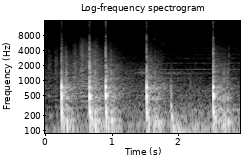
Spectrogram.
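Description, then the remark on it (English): Sharp, hollow knocks rap a shave-and-a-haircut pattern on a wooden door from inside a closet, about five or six solid thuds with pauses between them, fairly loud with no voices. “But the knocking didn't stop. Shave and a haircut continued to sound from her closet, each time growing in intensity.”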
